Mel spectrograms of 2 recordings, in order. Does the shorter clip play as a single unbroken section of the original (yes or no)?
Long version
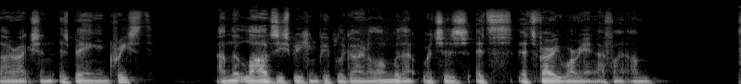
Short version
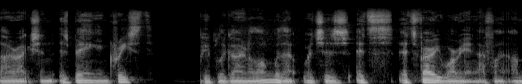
no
